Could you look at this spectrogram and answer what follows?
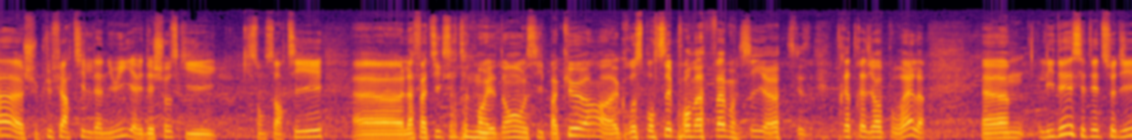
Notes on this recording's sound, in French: Rencontre lors du Festival international des jeux de Cannes sur le stand d 'Intrafin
